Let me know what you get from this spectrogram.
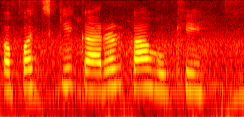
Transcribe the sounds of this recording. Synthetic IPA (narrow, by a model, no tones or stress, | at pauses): əpət͡ʃkekaːɾəɽ̃kaɦoːkʰeː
